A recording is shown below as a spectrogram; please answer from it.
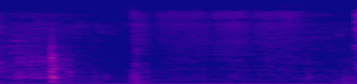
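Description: A glass baking dish and plate being moved on a wooden cutting board: a light knock, then a dull thump a little under a second in, followed by faint room tone.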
